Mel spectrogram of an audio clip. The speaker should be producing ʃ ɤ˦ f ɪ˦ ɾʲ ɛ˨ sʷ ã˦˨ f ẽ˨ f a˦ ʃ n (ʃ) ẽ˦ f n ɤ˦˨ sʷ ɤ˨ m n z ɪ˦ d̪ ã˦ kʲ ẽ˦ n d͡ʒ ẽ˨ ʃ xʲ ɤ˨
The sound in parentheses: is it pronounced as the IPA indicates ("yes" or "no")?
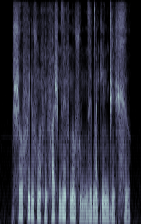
no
